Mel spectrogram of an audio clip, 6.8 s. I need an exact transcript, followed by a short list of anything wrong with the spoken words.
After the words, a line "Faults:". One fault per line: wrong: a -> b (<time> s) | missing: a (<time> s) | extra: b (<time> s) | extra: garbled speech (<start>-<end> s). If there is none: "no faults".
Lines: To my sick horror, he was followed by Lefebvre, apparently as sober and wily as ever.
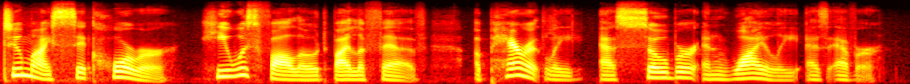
To my sick horror, he was followed by Lefebvre, apparently as sober and wily as ever.
Faults:
no faults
